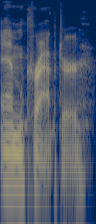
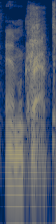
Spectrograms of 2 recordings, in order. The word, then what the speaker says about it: McRaptor: The proper way to pronounce my name is McRaptor. If you guys didn't know that, it's McRaptor.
